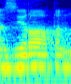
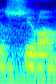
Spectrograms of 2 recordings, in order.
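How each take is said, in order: First: It begins with a z sound. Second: It begins with an emphatic s sound. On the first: "ada yang ziratan" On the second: "ada yang baca sira sad"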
